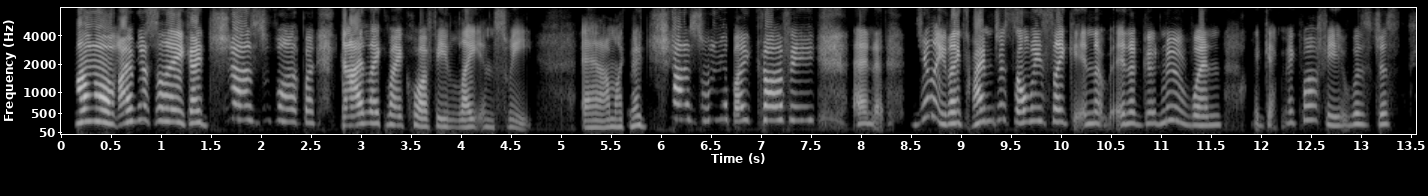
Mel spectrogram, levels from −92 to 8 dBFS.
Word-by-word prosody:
Oh, 290 Hz, -1 st, +7 dB
I'm 305 Hz, +3 st, +4 dB
just 345 Hz, -4 st, -1 dB
like, 300 Hz, -4 st, +6 dB
"I 275 Hz, +1 st, +8 dB
just 330 Hz, -, -1 dB
want 300 Hz, -3 st, -3 dB
my" 280 Hz, -, -3 dB, 0.3 s
and 210 Hz, -, +6 dB
I 225 Hz, +3 st, +7 dB
like 265 Hz, -2 st, 0 dB
my 225 Hz, -2 st, +2 dB
coffee 190 Hz, -3 st, -2 dB
light 170 Hz, +2 st, 0 dB
and 175 Hz, -1 st, -14 dB
sweet, 160 Hz, -8 st, -6 dB, 0.5 s
and 165 Hz, 0 st, -3 dB
I'm 170 Hz, +2 st, -6 dB
like, 180 Hz, 0 st, -9 dB
"I 215 Hz, +3 st, -5 dB
just 355 Hz, -, -2 dB
wanna 345 Hz, +2 st, -13 dB
buy 335 Hz, -, -1 dB
coffee," 335 Hz, 0 st, -1 dB, 0.4 s
and -, -, -2 dB, 0.4 s
really, 415 Hz, -, +2 dB
like, 260 Hz, 0 st, +5 dB
I'm 310 Hz, +2 st, +2 dB
just 350 Hz, -2 st, -9 dB
always, 295 Hz, +2 st, -1 dB
like, 295 Hz, -3 st, +4 dB
in 250 Hz, +2 st, -4 dB
a 260 Hz, -, -1 dB
in 245 Hz, +2 st, 0 dB
a 265 Hz, -, +2 dB
good 255 Hz, +2 st, -6 dB
mood 310 Hz, -5 st, -3 dB
when 225 Hz, 0 st, +1 dB, 0.3 s
I -, -, -14 dB
get -, -, -11 dB
my 275 Hz, -, -8 dB
coffee. 325 Hz, -6 st, -5 dB
It 215 Hz, -, -19 dB
was 240 Hz, -1 st, -11 dB
just 245 Hz, +1 st, -9 dB
270 Hz, 200 wpm, -25 LUFS, 225-320 Hz, 0.5 s, I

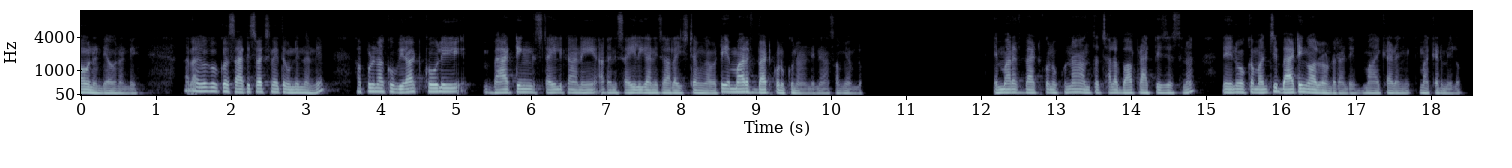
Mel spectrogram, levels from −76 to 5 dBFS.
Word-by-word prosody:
అవునండి, 105 Hz, -6 st, +3 dB
అవునండి. 85 Hz, -2 st, -4 dB, 0.7 s
అలాగ 155 Hz, -, +1 dB, 0.2 s
ఒక 150 Hz, +1 st, +3 dB
సాటిస్ఫాక్షన్ 135 Hz, +2 st, +1 dB
అయితే 125 Hz, 0 st, 0 dB
ఉండిందండి. 110 Hz, -3 st, +1 dB, 0.5 s
అప్పుడు 150 Hz, +2 st, +2 dB
నాకు 140 Hz, 0 st, -1 dB
'విరాట్ 135 Hz, +3 st, +2 dB
కోహ్లీ' 145 Hz, 0 st, +5 dB, 0.6 s
బ్యాటింగ్ 115 Hz, +3 st, +2 dB
స్టైల్ 115 Hz, -1 st, 0 dB
కానీ, 105 Hz, -1 st, 0 dB, 0.2 s
అతని 105 Hz, -1 st, -3 dB
శైలి 110 Hz, +1 st, +2 dB
గానీ 105 Hz, -1 st, +1 dB
చాలా 100 Hz, 0 st, +1 dB
ఇష్టం 100 Hz, +1 st, -2 dB
కాబట్టి 90 Hz, +7 st, -1 dB
ఎంఆర్ఎఫ్ 130 Hz, -3 st, +4 dB
బ్యాట్ 110 Hz, 0 st, +4 dB
కొనుక్కున్నానండి 85 Hz, -4 st, -2 dB
నేను 85 Hz, 0 st, -7 dB
ఆ -, -, -22 dB
సమయంలో. 85 Hz, -3 st, -7 dB, 1.8 s
ఎమ్ఆర్ఎఫ్ 115 Hz, -1 st, +2 dB
బ్యాట్ 110 Hz, -1 st, 0 dB
కొనుక్కున్నా, 115 Hz, +2 st, -1 dB
అంత 110 Hz, 0 st, -2 dB
చాలా 110 Hz, 0 st, -1 dB
బాగా 105 Hz, 0 st, +1 dB
ప్రాక్టీస్ 105 Hz, 0 st, -1 dB
జేస్తున్నా. 105 Hz, +5 st, -3 dB, 0.4 s
నేను 120 Hz, +1 st, +3 dB
ఒక 115 Hz, +3 st, -4 dB
మంచి 115 Hz, +5 st, +1 dB
బ్యాటింగ్ 120 Hz, +3 st, +4 dB
ఆల్ 105 Hz, -2 st, +4 dB
రౌండర్ 90 Hz, -1 st, -1 dB
అండి 85 Hz, 0 st, -6 dB, 0.2 s
మా 95 Hz, -, -2 dB
ఎకాడమీ 90 Hz, -1 st, -4 dB, 0.2 s
మా 95 Hz, -, 0 dB
ఎకాడమీలో. 85 Hz, -2 st, -6 dB
110 Hz, 145 wpm, -23 LUFS, 95-120 Hz, 1.8 s, కోహ్లీ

